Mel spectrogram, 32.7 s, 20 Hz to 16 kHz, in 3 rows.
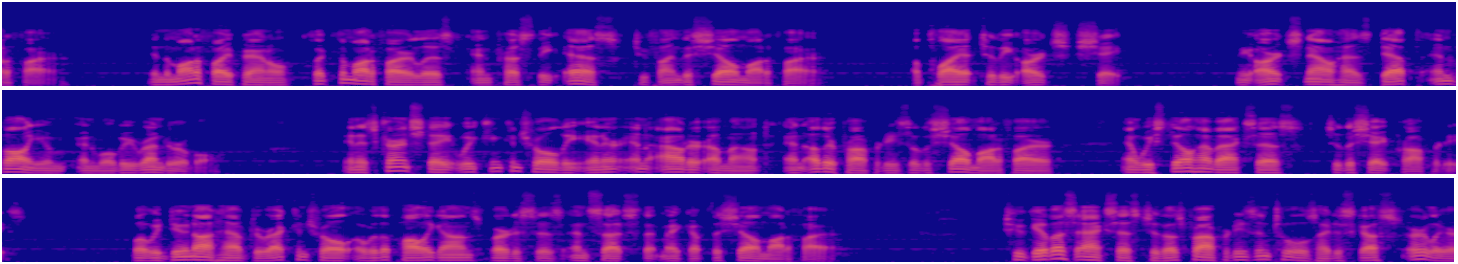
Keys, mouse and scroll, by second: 0.2 click, 4.8 click, 5.8 alt+middle click, 6.4 alt+middle click, 8.6 click, 16.6 click, 19.4 click, 21.2 click, 22.8 click, 23.5 click, 24.7 click, 26.2 click, 26.8 alt+middle click, 29.1 middle click, 30.8 click, 31.2 click, 31.9 e.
